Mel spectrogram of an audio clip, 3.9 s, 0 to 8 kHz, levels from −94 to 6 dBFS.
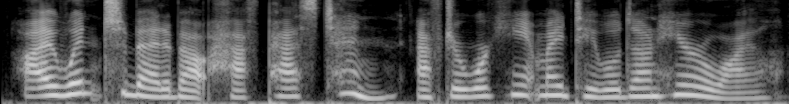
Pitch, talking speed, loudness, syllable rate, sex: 230 Hz, 245 wpm, -18 LUFS, 6.3 syllables/s, female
